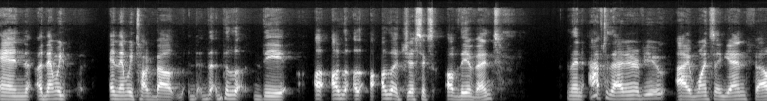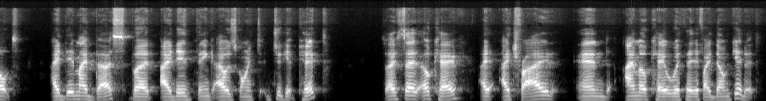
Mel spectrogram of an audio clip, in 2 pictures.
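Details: Adult male who stutters, speaking in real conversation; he reports stuttering more than he had in years during a public talk; stuttering.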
